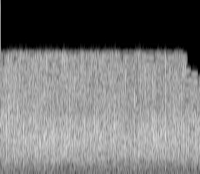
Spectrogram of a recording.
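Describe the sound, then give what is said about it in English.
Steady applause from an audience at a church service, a dense, even wash of many hands clapping that holds at a constant level for two seconds with no voices on top. “You're clapping. Your hands are for you. And you're not paying to clap.”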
